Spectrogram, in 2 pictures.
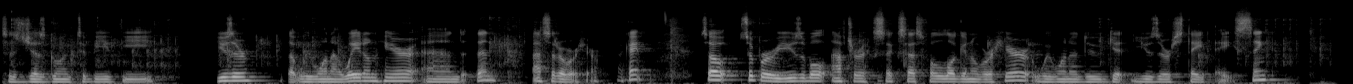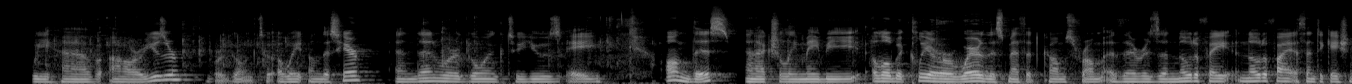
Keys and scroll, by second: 12.0 Return, 20.3 ctrl+BackSpace, 21.2 ctrl+BackSpace.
